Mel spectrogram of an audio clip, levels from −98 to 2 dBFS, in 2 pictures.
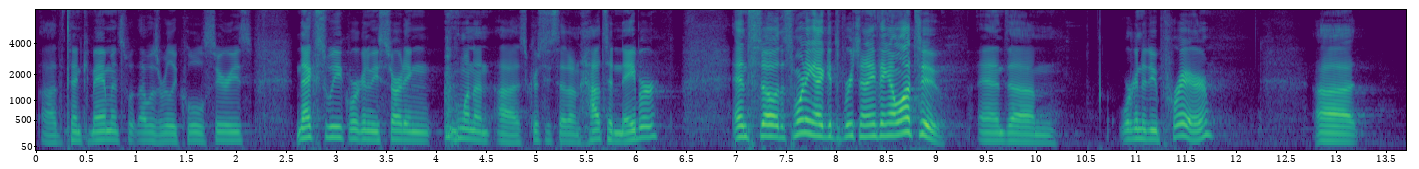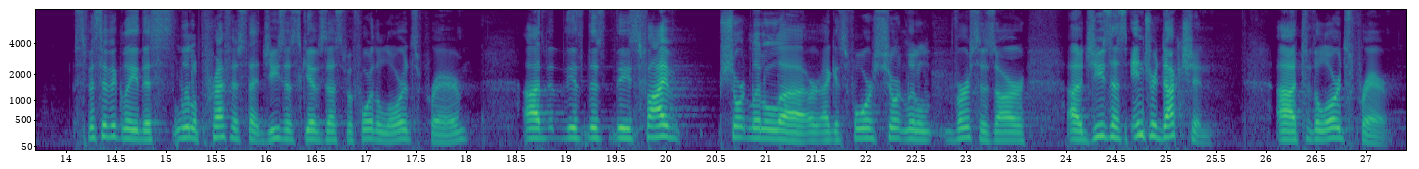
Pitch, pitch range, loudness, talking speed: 150 Hz, 135-175 Hz, -33 LUFS, 185 wpm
